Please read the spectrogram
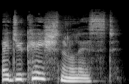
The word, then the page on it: educationalist: British English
